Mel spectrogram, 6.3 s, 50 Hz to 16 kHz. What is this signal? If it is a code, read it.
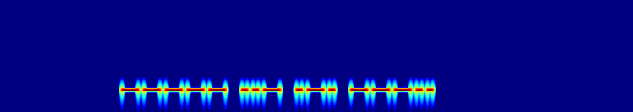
Morse code, heard as a keyed tone, about 22 wpm, 700 Hz. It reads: 0UR8
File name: practice / 22wpm / Four Letter-Number Combinations - 22wpm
